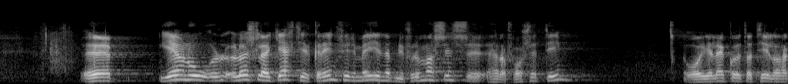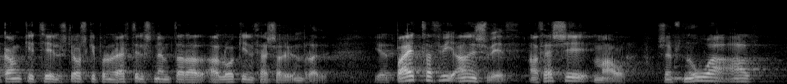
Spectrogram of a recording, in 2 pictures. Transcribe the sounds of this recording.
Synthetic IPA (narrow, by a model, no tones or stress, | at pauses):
jɛɛvnulœɥslɛɣacɛr̥t̪çɛɾkɾejnfɪɾɪɾmeːjɪɾnɛpnɪfɾʏmaɾ̥sɪnshɛrːa̰fɔr̥sɛt̪ɪ | ɔɣjɛɣlɛjkːʏðɛt̪ːat̪ʰɪlaðθakawɲcɪt̪ʰɪlst̪jowlscɪpʰɾʏnʏɾɛft̪ɪlsnɛmt̪aɾaða̰ðlɔːcɪnɪθɛsːa̰ɾɪ̰ʏ̰mpɾa̰jðʏ̰jɛɾpaːjt̪aθviaːðɛnsvɪ̰ðavθɛsːɪma̰ːwl | sɛmst̪nuːaað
